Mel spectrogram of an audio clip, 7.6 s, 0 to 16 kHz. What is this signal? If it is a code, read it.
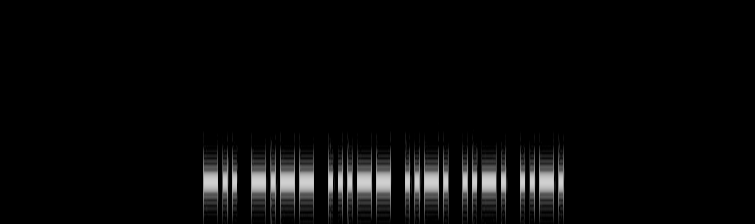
Morse code, heard as a keyed tone, about 25 wpm, 700 Hz. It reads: DY3FFF
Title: DXCC-100 Call Signs - 6 Characters - 25wpm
